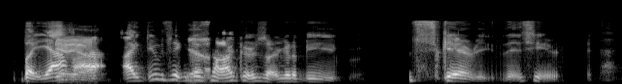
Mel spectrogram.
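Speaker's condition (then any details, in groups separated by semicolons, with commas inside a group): Cerebral palsy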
